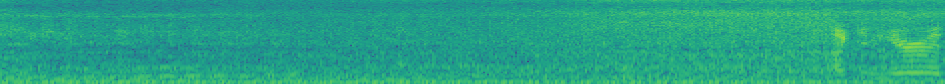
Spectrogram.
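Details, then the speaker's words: Truck engine just started, not up to temperature, with new double-barrel hood intake fitted; steady, even low idle rumble with a soft regular pulse and no knocks or misses. Normal idle. "there we go so we got it running um definitely not up to temp"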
